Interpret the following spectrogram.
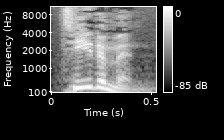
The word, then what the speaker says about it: Tiedeman: conservatives I have uh John amble and Chris tman am I pronouncing your last name right Chris yeah absolutely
